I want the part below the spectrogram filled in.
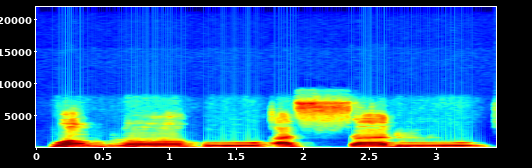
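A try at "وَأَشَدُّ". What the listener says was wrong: Ba'sau wa asyaddu. asyaddu. Tasdidnya dan ya. Jangan menutup tasdid ya. Asyaddu.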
